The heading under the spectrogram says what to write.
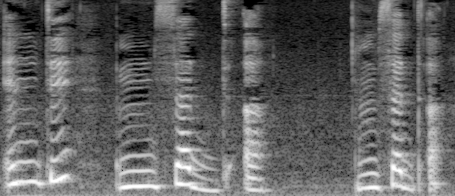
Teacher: مصدقة has a ت مربوطة that's silent. Keep that in your mind because that ت مربوطة sometimes can be pronounced.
